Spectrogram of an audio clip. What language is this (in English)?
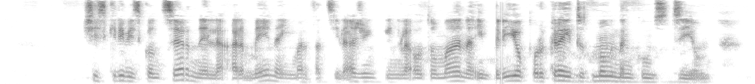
Esperanto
